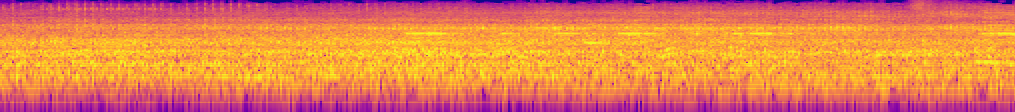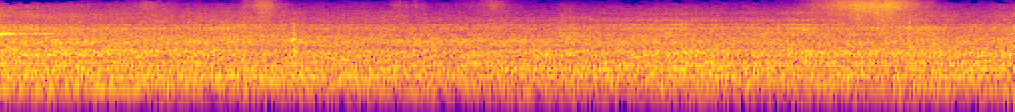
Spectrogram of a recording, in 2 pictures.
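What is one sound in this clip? Distant town traffic hums steadily outdoors.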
